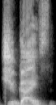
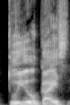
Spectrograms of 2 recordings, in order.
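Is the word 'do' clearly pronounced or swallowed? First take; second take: Swallowed; Clear. First: The words run together and 'do' is barely heard. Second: The word 'do' is pronounced clearly and fully.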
